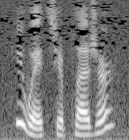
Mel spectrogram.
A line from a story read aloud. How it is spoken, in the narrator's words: said the trooper dryly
